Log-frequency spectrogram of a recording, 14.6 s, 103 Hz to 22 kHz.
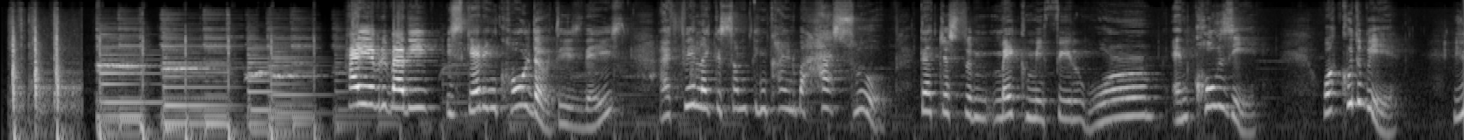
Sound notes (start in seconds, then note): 0.0 knife chopping; 0.1 cheerful music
